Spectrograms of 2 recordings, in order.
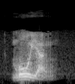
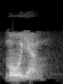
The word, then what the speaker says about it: Mojang: The right pronunciation of Mojang, like you say, is Mojang. So it's a short M-O and a Yang, like in Yin and Yang. Mojang. Without an A, more an L.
